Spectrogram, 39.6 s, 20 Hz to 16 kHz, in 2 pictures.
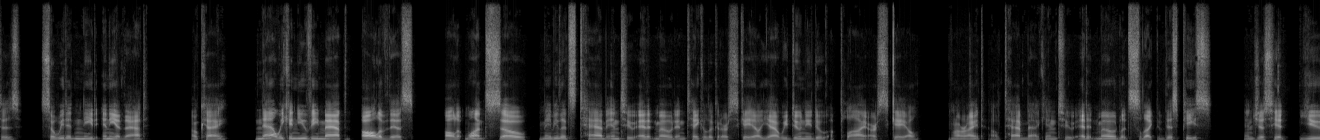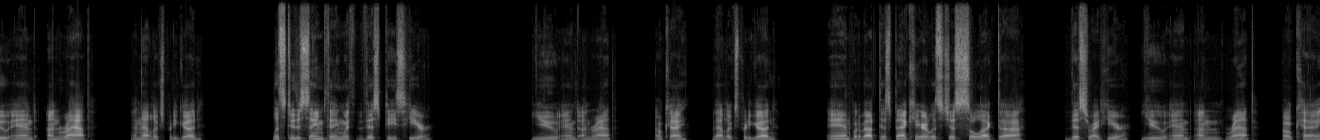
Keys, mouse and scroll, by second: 0.1 middle click, 2.2 alt+a, 2.6-4.4 scroll down 3, 2.9 middle click, 4.4 alt+a, 4.7 middle click, 5.5 middle click, 7.3 middle click, 8.4 Tab, 12.4 ctrl+a, 15.1 middle click, 15.8 alt+a, 16.1 middle click, 16.3-17.3 scroll up 1, 17.3 l, 22.5 middle click, 23.5 alt+a, 24.8 l, 25.3 middle click, 27.4 middle click, 27.9 u, 31.3 scroll down 1, 31.6 middle click, 34.9 alt+a, 35.7 l, 36.2 middle click, 39.5 alt+a.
